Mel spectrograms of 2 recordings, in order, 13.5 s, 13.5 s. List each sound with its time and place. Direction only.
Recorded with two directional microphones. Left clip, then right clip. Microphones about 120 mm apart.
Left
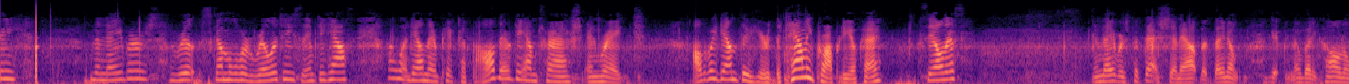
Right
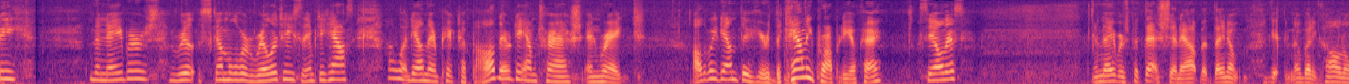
0.0 s speech: 40° right (ahead or behind)
1.4 s speech: 30° right (ahead or behind)
7.1 s speech: 5° right (ahead or behind)
11.0 s speech: 40° right (ahead or behind)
